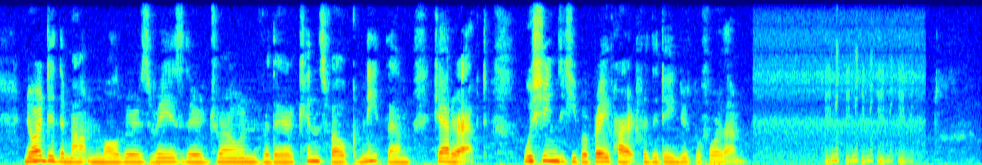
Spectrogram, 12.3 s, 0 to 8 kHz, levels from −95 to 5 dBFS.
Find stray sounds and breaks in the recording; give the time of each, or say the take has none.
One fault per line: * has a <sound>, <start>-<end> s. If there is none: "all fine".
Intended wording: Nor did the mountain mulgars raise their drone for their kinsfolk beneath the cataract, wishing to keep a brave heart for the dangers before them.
* has a laugh, 10.3-11.4 s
